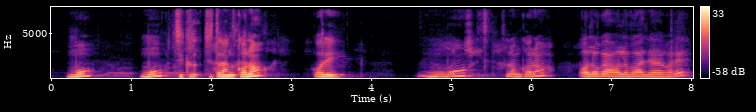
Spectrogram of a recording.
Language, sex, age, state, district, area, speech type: Odia, female, 45-60, Odisha, Balangir, urban, spontaneous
